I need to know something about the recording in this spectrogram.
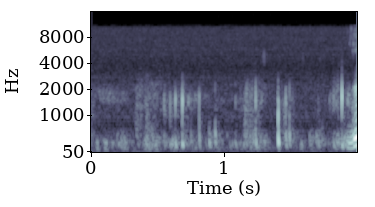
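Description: A short lull in a lecture: faint room noise with a few soft, scattered clicks and knocks, before speech resumes at the very end.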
